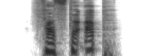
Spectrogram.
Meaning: inflection of abfassen: 1. first/third-person singular preterite 2. first/third-person singular subjunctive II
- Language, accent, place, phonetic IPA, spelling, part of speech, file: German, Germany, Berlin, [ˌfastə ˈap], fasste ab, verb, De-fasste ab.ogg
